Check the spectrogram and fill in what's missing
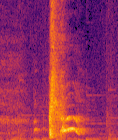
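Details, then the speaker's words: Person who says she is very sick after a trip: a single sharp sneeze with a quick intake of breath, then an explosive burst that trails off. "I'm sorry you guys I am so sick"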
